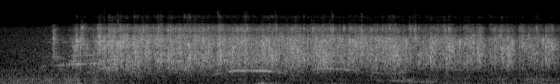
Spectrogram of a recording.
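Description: Sustained applause from a large audience at a spiritual talk, a steady dense wash of clapping that swells quickly and holds loud throughout.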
